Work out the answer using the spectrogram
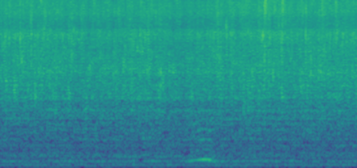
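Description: Chicken pieces and onions frying in a pan, a steady sizzling hiss.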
